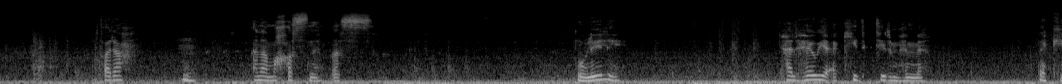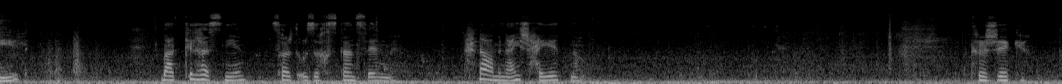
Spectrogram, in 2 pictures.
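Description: A young woman speaks calmly and close by.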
